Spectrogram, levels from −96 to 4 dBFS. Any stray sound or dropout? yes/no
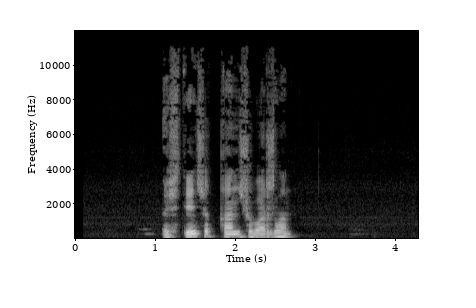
no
